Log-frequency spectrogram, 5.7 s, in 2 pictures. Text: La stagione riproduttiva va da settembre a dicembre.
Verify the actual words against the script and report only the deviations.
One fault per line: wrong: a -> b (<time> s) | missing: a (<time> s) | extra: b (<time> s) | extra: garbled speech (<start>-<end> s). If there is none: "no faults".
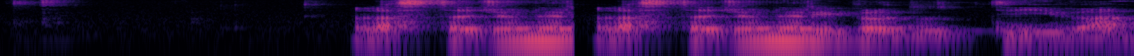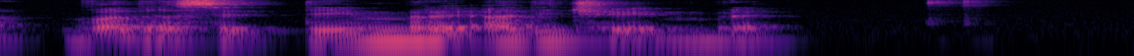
extra: la stagione (1.5 s)
extra: da (3.2 s)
